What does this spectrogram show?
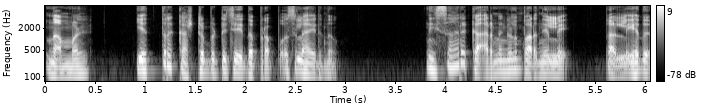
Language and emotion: Malayalam, sad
